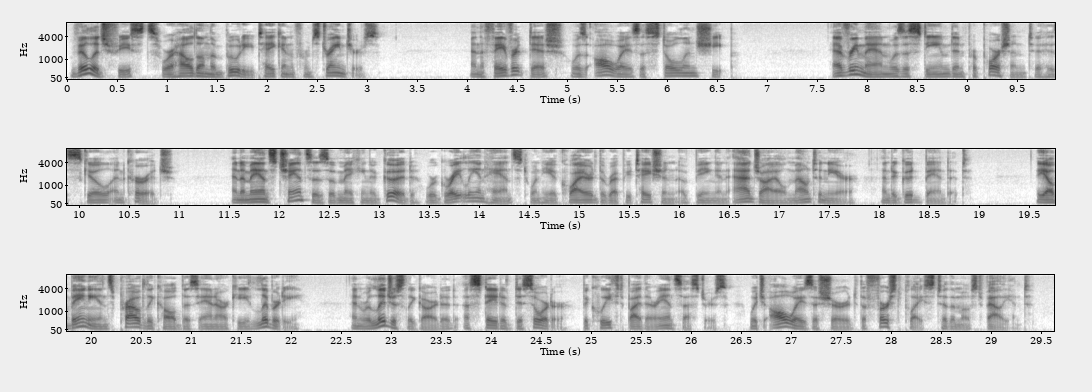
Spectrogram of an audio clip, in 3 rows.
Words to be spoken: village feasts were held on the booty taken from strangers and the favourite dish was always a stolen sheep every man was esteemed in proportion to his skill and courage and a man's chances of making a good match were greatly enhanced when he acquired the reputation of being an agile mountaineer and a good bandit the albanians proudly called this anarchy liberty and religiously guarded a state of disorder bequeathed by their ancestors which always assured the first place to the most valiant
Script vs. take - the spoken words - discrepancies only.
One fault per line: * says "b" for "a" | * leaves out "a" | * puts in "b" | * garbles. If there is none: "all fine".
* leaves out "match"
